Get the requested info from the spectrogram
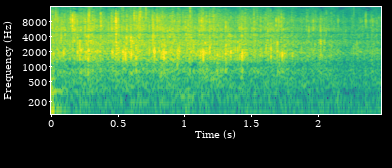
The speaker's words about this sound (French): Vous devez être fatigué, vous applaudissez si peu ce matin.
